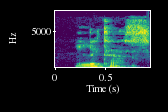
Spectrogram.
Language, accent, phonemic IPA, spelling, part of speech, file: English, Southern England, /ˈlɪtæs/, litas, noun, LL-Q1860 (eng)-litas.wav
- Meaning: The former currency or money of Lithuania, divided into 100 centai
